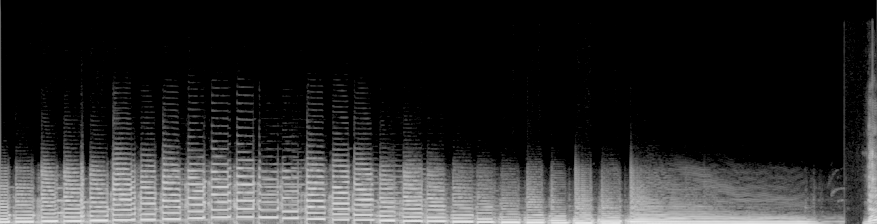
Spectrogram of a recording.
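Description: Electric guitar with distortion and echo runs up and back down the E Aeolian mode in steady single notes, finishing on a held, ringing note.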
